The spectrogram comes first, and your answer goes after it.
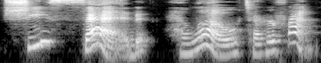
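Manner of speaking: slow, clear model sentence; slow example sentence. Shown as a demonstration. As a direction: read it slowly for learners. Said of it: "For example".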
